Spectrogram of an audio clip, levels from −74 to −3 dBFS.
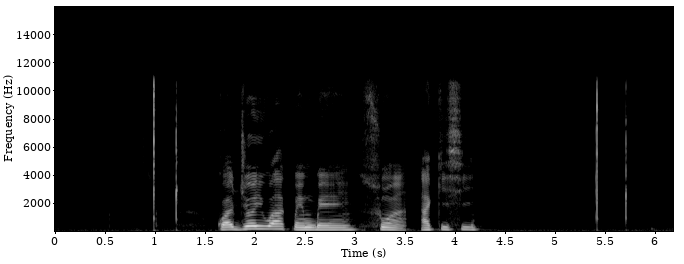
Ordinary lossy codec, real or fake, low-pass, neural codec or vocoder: none; real; 10.8 kHz; none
